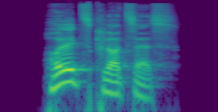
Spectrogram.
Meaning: genitive singular of Holzklotz
- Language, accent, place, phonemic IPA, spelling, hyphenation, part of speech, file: German, Germany, Berlin, /ˈhɔlt͡sˌklɔt͡səs/, Holzklotzes, Holz‧klot‧zes, noun, De-Holzklotzes.ogg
